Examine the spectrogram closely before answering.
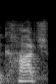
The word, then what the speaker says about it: Koch: candidate here yes the coke family correct the Cook family coke like from the coking process you know the coking I'm going to call them the kotch family if that's okay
